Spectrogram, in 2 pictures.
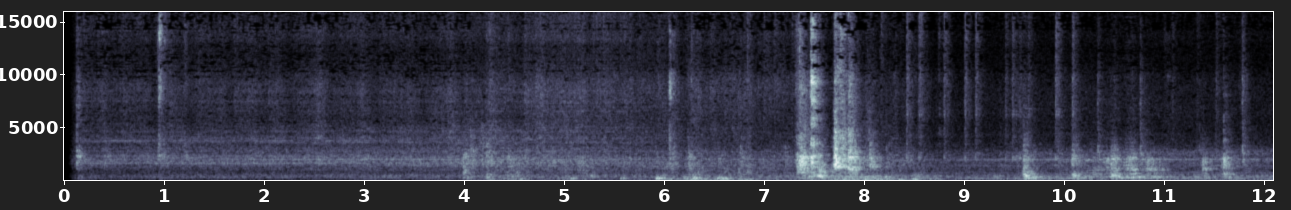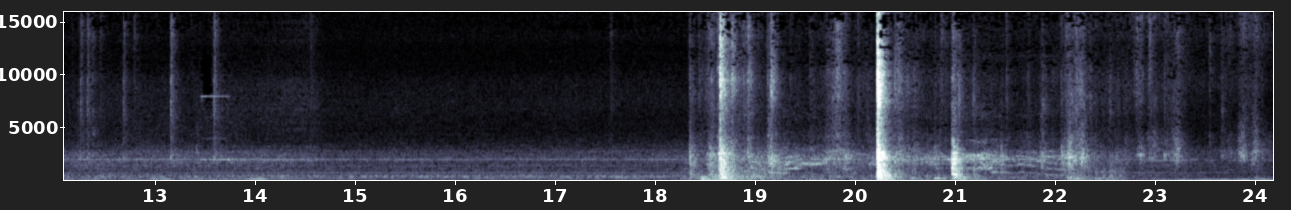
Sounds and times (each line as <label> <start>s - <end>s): Elevator Ride Interior 0.1s - 24.1s
Doors close before movement 2.9s - 14.8s
Doors close before movement 18.2s - 24.1s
